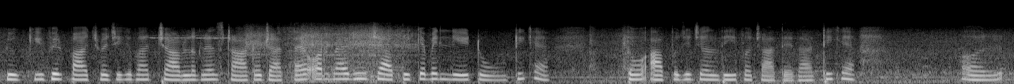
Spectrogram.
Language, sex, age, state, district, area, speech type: Urdu, female, 18-30, Uttar Pradesh, Gautam Buddha Nagar, urban, spontaneous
